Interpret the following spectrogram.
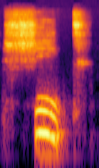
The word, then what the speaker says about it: sheet: on your bed sheet some people and i think it's because of the language they pronounce the e in sheet like the short i once again it becomes a vulgar word so you must make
